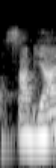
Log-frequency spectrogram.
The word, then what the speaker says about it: sabiá: Porque um exemplo, ó, sabiá é oxítona, sabia é paroxítona. Sábia é proparoxítona.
